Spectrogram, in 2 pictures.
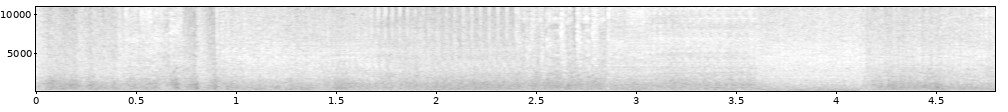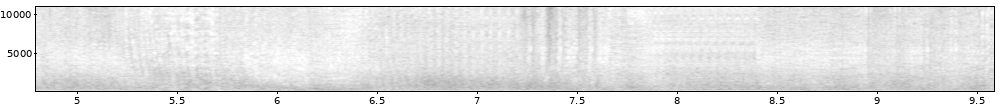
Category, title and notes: Music > Multiple instruments
hitchhog glitch 200bpm
200bpm, drums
